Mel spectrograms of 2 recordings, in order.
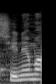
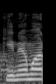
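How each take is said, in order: First: The word begins with an S-like sound. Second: The word begins with a K sound. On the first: The speaker calls it right. "श की तरह" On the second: The speaker calls it wrong. "किनेमा नहीं"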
